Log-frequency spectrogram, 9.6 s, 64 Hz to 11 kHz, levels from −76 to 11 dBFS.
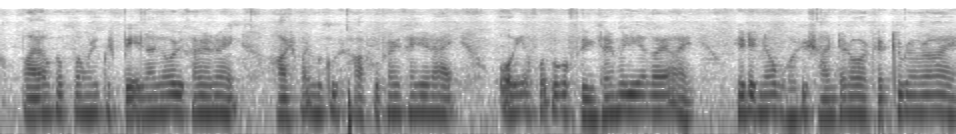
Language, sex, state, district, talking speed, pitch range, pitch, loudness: Hindi, male, Chhattisgarh, Sukma, 250 wpm, 130-145 Hz, 140 Hz, -18 LUFS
